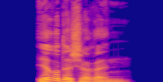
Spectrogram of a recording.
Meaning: inflection of irdisch: 1. strong genitive masculine/neuter singular comparative degree 2. weak/mixed genitive/dative all-gender singular comparative degree
- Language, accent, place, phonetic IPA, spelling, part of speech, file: German, Germany, Berlin, [ˈɪʁdɪʃəʁən], irdischeren, adjective, De-irdischeren.ogg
